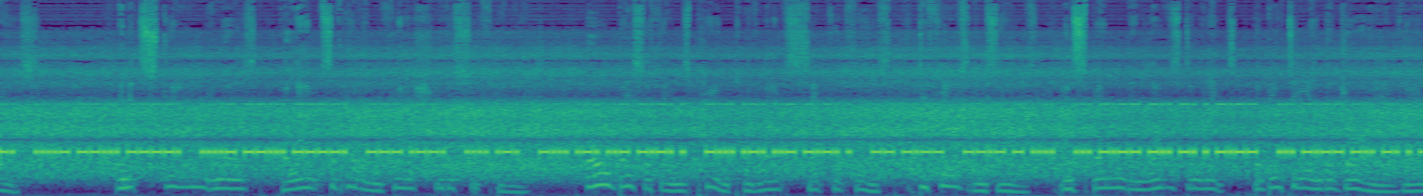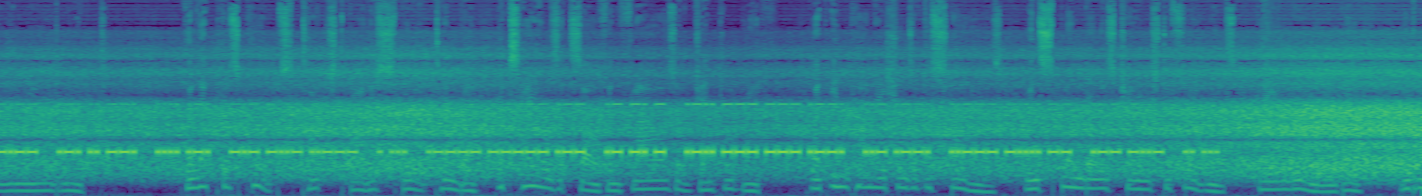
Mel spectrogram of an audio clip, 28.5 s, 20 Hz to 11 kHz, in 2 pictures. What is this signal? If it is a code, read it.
Morse code, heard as a keyed tone, machine-sent, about 39 wpm, 650 Hz, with radio static, a narrow filter and speech in English. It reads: … 479 479 OP HR BRUCE BRUCE MY QTH SYDNEY SYDNEY RIG HR KX2 ES 10W ANT LOOP UP 26M WX IS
